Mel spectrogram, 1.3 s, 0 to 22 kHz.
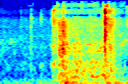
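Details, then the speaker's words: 1971 Chevelle Malibu small-block V8 with new battery, first crank after sitting 20+ years: starter grabs and spins the engine briskly and evenly, good cranking speed with no drag or binding. "oh okay so this might be too easy um so it cranks very well actually"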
